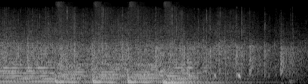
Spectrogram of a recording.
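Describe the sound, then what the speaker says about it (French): Audience applause in a live broadcast studio, a loud burst of many hands clapping that thins out toward the end, with music tones running underneath. "Je vais demander d'applaudir pour Mathias Azalaka."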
